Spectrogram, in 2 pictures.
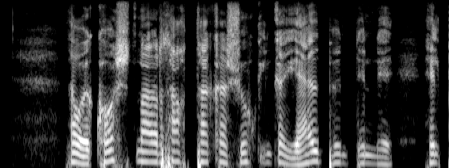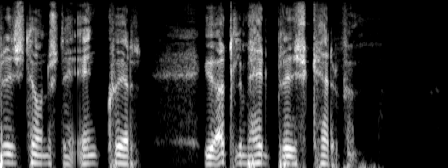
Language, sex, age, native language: Icelandic, female, 80-89, Icelandic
